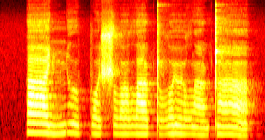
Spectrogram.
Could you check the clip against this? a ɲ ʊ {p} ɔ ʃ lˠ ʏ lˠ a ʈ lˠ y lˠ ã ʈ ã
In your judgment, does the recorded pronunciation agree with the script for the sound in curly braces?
yes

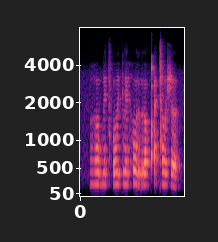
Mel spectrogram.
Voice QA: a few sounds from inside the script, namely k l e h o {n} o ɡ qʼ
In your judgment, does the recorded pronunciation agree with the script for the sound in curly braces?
no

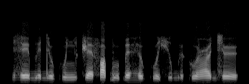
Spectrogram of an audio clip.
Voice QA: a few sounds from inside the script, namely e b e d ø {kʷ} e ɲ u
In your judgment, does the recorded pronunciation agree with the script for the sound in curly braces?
yes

